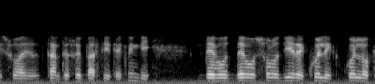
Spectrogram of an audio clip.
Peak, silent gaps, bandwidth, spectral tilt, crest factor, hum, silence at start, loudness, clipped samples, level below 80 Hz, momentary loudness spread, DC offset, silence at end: -2 dBFS; none; 4 kHz; -7 dB/octave; 18 dB; none; 0 s; -20 LUFS; under 0.1%; -52 dBFS; 10 LU; 0.5%; 0.05 s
